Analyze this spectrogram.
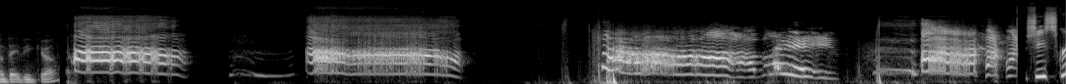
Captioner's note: screaming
